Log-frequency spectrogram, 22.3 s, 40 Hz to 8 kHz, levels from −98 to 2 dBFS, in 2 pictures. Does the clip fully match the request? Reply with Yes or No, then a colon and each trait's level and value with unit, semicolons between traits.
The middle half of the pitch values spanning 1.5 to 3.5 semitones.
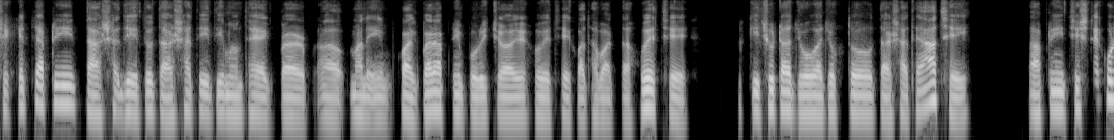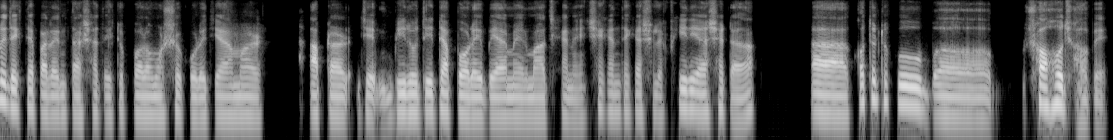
Yes: average, 3.2 semitones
